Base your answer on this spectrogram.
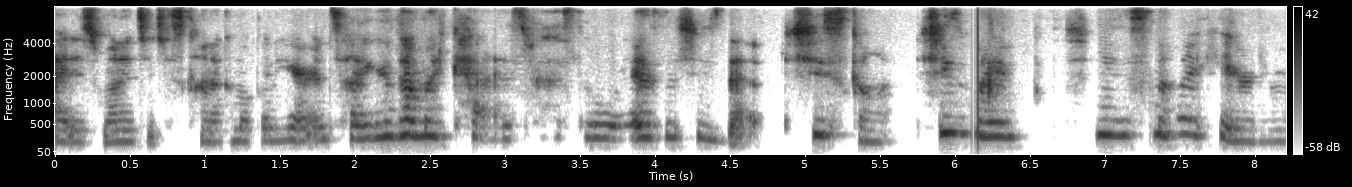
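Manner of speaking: weeping, tearful, crying through the words. Telling viewers that a pet cat has passed away, crying while talking. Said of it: "crying in front of you guys".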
